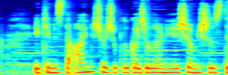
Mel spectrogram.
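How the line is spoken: Plain. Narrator (Turkish): dedi

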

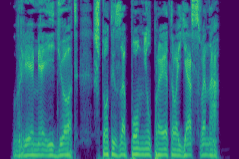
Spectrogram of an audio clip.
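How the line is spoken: Impatient growl. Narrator (Russian): Теряя терпение, прорычал Велиафон

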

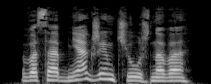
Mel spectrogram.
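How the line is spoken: Stern. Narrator (Russian): уточнила Матрёша строгим тоном

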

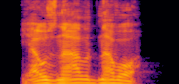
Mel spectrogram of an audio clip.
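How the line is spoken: Growled. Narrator (Russian): прорычал Хагрид

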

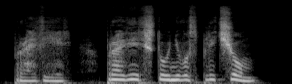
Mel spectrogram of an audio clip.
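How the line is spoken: Whispered in ear. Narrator (Russian): зашептала ей в ухо Айше

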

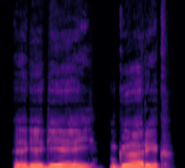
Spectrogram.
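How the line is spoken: Cheerful shout. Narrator (Russian): весело крикнул кто-то

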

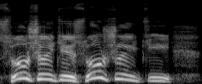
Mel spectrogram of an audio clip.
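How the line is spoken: Patronizing shout. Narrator (Russian): Мистер Джингль покровительственно крикнул

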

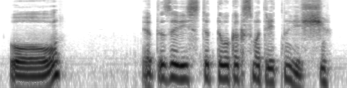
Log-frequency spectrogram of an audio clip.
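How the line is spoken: Calm. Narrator (Russian): спокойно сказал Блад

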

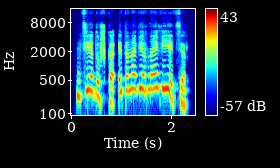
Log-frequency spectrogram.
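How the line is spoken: Child's shout. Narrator (Russian): крикнула Хайди

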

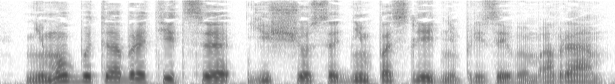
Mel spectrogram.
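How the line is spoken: Plain. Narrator (Russian): спросила она

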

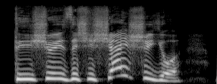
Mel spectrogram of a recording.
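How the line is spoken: Shrill shriek. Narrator (Russian): взвизгнула Тора

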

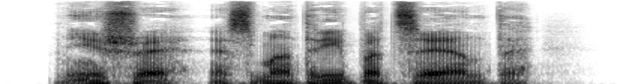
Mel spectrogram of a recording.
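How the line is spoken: Quiet. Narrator (Russian): тихо проговорил Глеб

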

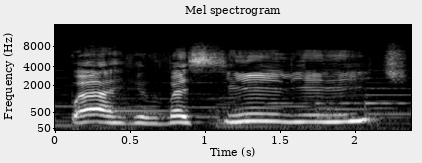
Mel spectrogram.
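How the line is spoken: Tearful moan. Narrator (Russian): простонала барыня, и глаза ее наполнились слезами

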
